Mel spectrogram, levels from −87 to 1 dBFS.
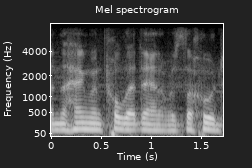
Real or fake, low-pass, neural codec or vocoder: real; 7.2 kHz; none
